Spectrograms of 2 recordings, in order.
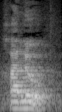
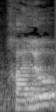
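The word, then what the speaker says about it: hello: ഏറ്റവും സിമ്പിൾ ആയിട്ടുള്ള ഒരു വാക്കാണ് അടുത്തത് ഹലോ. ഹലോ എന്നല്ല അത് ഉച്ചരിക്കേണ്ടത്. അത് ഉച്ചരിക്കേണ്ടത് ഹെലോ എന്നാണ്.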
